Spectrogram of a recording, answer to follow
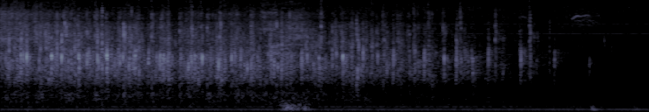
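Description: Near silence with faint crackly rustling from handling at the pulpit, picked up by a handheld microphone. It dies away about five seconds in.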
